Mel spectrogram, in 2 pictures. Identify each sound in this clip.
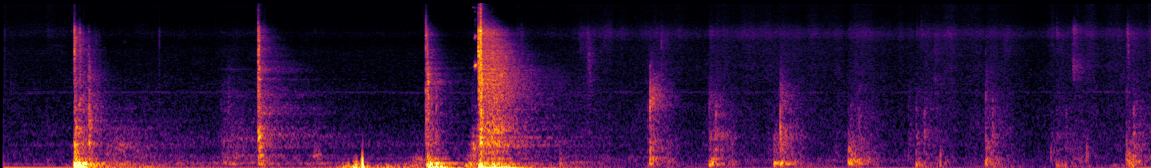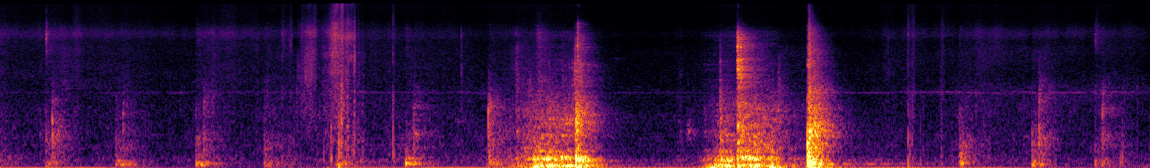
door, footsteps, wardrobe or drawer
